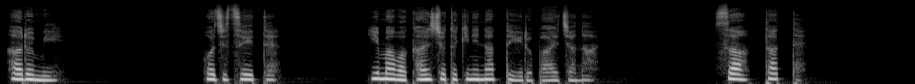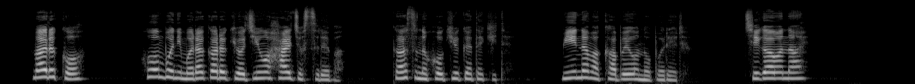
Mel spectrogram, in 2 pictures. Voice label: 女 日语; 进击的巨人; 三笠

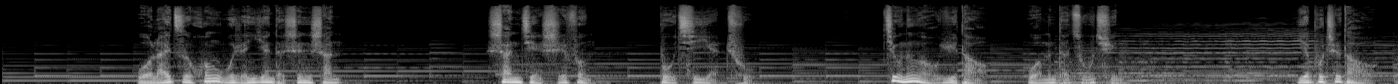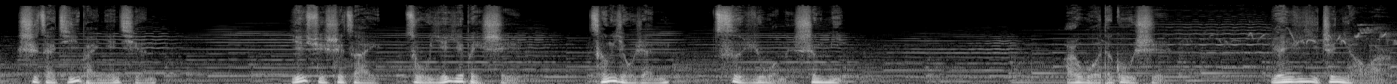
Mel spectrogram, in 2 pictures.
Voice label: 男 高端 自然 古法白茶; CCTV

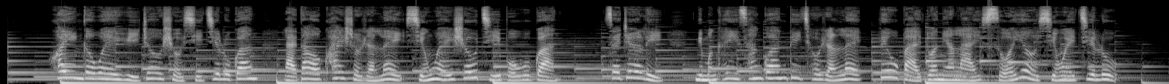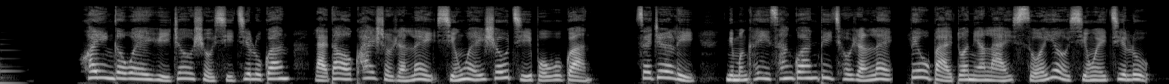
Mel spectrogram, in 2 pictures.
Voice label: 女 温柔女语音播报; 快手

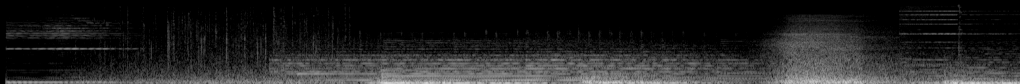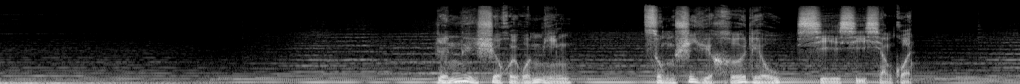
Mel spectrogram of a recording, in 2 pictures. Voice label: 男, 大气宣传片

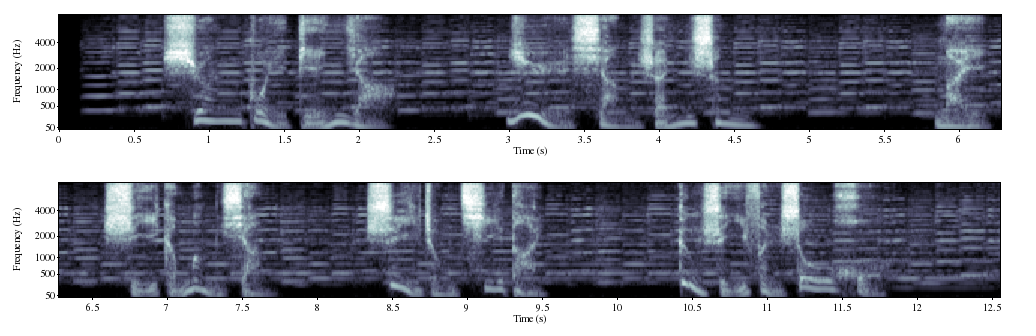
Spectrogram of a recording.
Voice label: 男 企业宣传片 医美器械 柔和 讲述 沉稳

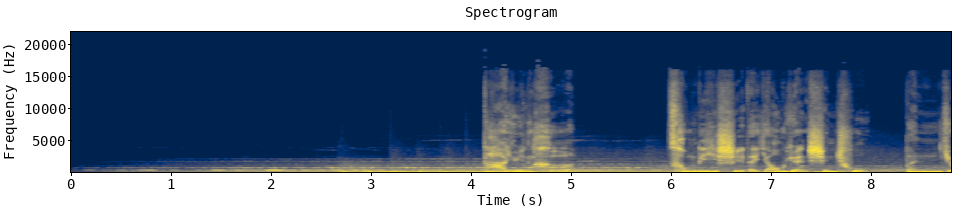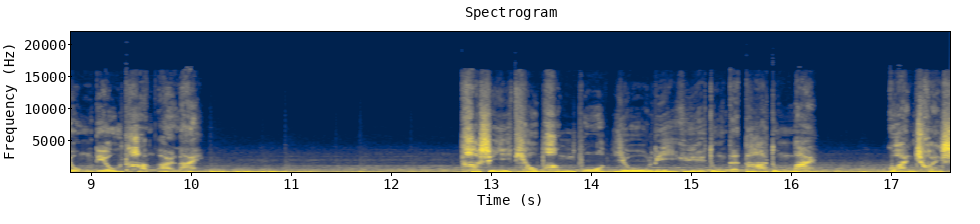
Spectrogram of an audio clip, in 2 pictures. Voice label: 男 纪录片 品质纪录片

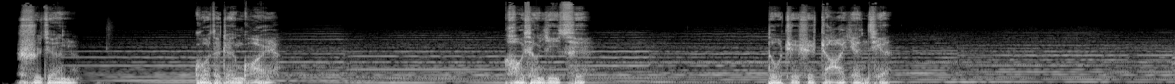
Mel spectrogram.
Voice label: 男 独白 回忆诉说

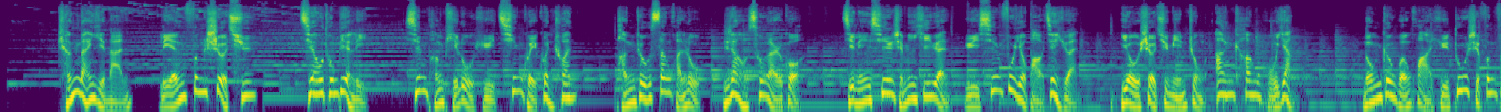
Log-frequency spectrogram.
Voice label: 男 宣传片 社区; 连封社区

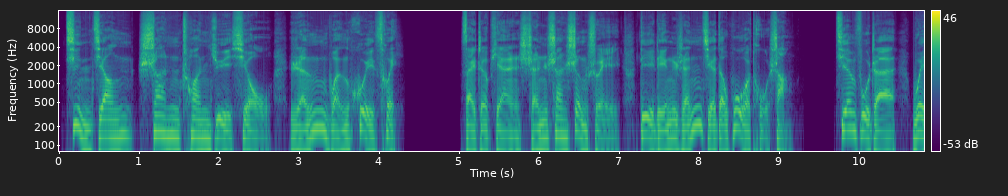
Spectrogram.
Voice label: 男 专题; 一带一路发展纪实

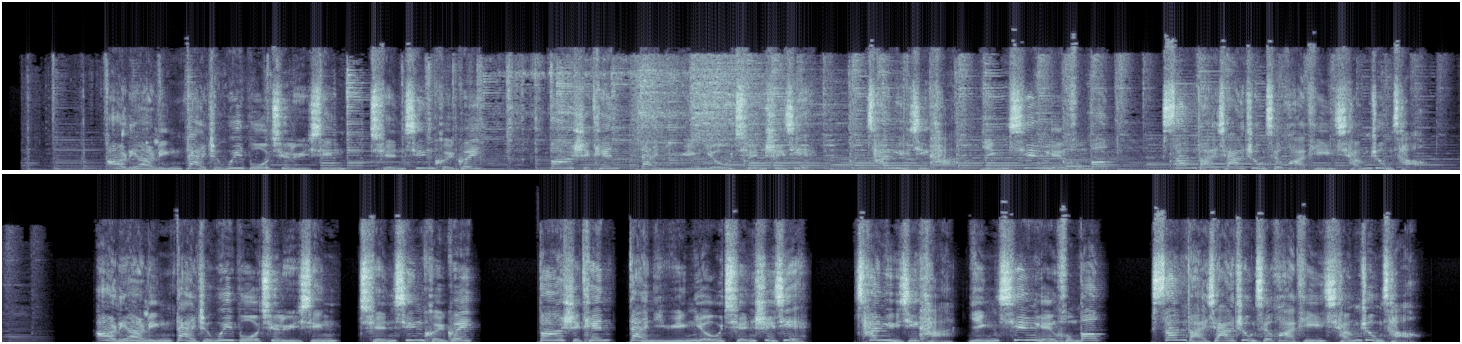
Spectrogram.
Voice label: 男 广告 带着微博去旅行 轻松 活泼

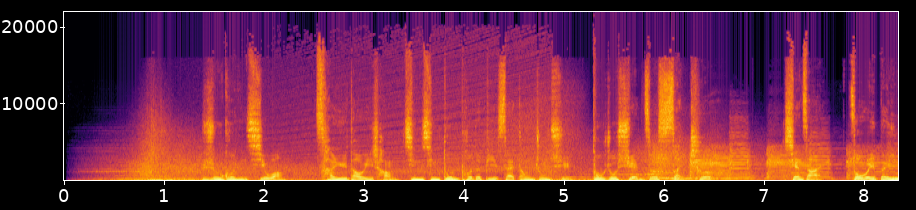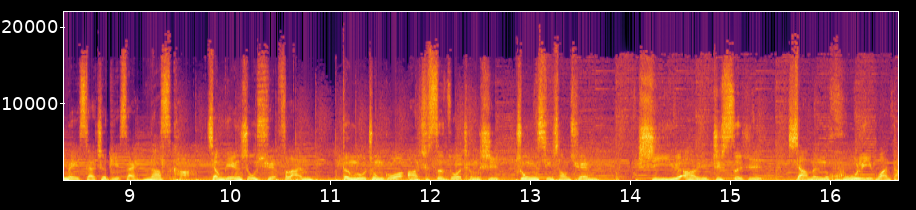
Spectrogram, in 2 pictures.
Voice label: 男 广告; 雪佛兰厦门站

